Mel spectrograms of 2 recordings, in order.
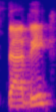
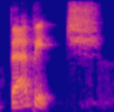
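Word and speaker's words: Babić: babic um baby yeah it's croatian so i think it's technically got an accent on the end so uh but yeah it's it's babic but uh if you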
